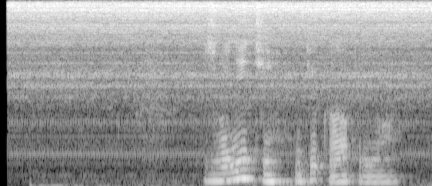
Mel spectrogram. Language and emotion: Russian, sad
